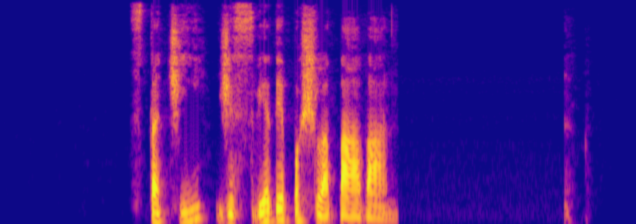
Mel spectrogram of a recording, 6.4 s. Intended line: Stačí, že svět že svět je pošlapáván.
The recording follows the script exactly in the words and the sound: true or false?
false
